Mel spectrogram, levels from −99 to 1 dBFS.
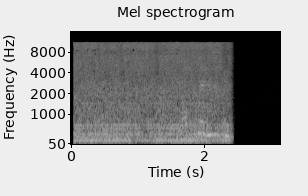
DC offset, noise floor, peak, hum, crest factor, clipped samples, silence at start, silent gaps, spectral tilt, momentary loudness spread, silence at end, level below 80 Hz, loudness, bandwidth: under 0.1%; -89 dBFS; -20 dBFS; none; 14 dB; under 0.1%; 0.05 s; none; -4 dB/octave; 4 LU; 0.7 s; -60 dBFS; -34 LUFS; 11.5 kHz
